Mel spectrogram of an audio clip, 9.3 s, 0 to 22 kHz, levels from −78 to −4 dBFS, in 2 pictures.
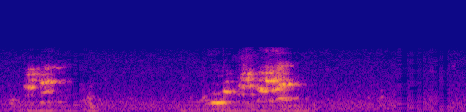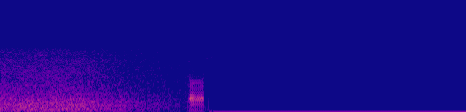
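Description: Throughout, the speech carries the buzzy, gravelly roughness of the GSM full-rate codec, which fits a 13 kbps GSM stream. Its pulse-driven excitation coarsens the voice texture, and nothing above 4 kHz survives, so the damage is plainly audible.

From 0.64 to 0.89 s there are lost GSM frames: 140 ms of dropouts scattered over 240 ms, in runs up to about 40 ms. Each gap is filled by repeating the last good frame, which gives a brief metallic ring. A heavier burst follows from 4.00 to 4.49 s, with 300 ms lost across 480 ms and runs up to about 70 ms, so the ringing holds longer.

From 5.49 s to the end, truncation distortion rides on the fade-out that starts around 5.5 s. The level stage points to roughly 9-bit resolution with no dither, so the waveform coarsens into steps. From 5.82 s onward the tail turns gritty.

Within that stretch, at 6.58 to 6.70 s, another 120 ms of lost GSM frames adds a short rough, metallic hold.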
